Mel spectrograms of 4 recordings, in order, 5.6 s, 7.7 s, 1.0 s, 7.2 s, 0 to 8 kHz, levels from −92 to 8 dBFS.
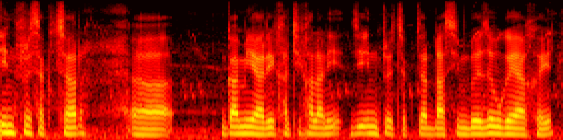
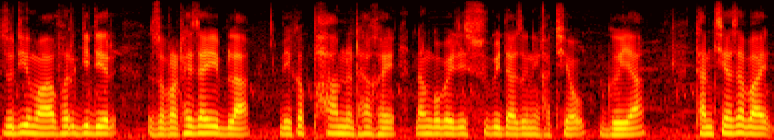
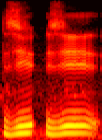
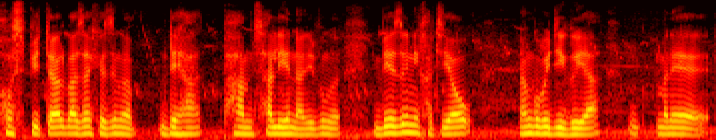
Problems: low volume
